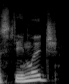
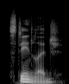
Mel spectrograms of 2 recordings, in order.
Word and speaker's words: Steenlage: It's actually, we pronounce it Steenlage. Steenlage.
